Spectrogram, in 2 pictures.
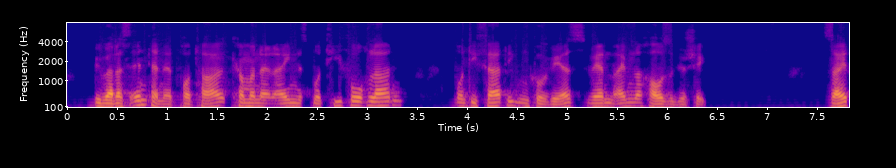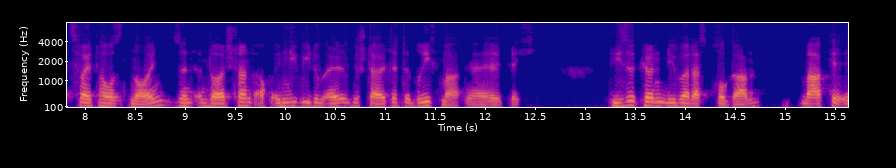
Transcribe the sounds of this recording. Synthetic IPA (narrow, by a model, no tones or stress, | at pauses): ʔyːbɐɾasʔɪntɐnɛt̚pʰɔɐtʰaːlkʰanmanaɪnʔaɪɡənəsmotʰiːfhoːxlaːdn̩ | ʔʊntd̥iːfɛɐtɪɡŋ̩kʰovɛːɐsv̥eːɐdn̩ʔaɪnmnaːχhaʊzəɡəʃɪk̚t̚ | z̥aɪt̚t͡sv̥aɪtʰaʊzn̩tnɔʏnzɪntɪndɔʏt͡ʃlanta̰ʊxʔɪndividuɛlɡəʃtaltətəbʁiːfmaɐkŋ̩ɛɐhɛltlɪç | d̥iːzəkʰœnənyːbɐdaspʁ̥oɡʁamː | aɐkə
